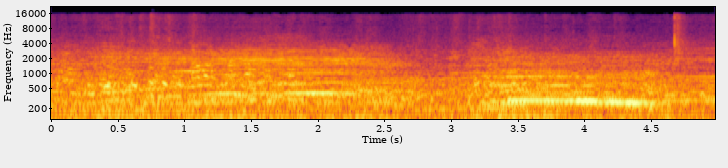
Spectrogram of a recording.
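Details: Fierce cow kept by Indonesian farmers gives low, wavering, drawn-out moos that rise and fall in pitch, ending in a longer steady bellow, with a sharp knock near the close.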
